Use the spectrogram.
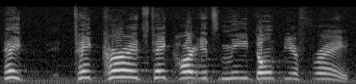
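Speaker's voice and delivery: high, loud call over the storm; Jesus calling to frightened disciples, loud and urgent; urgent reassurance. Retold or imitated. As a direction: call out to calm them. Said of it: "he immediately says".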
